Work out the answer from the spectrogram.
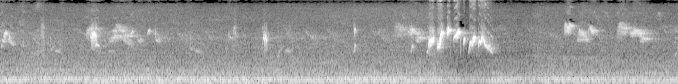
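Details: Caged red-whiskered bulbul of the Sông Kon line, played to train other birds' voices: scattered soft whistled notes, then a loud burst of rapid warbled phrases at about five seconds, over a low constant hum.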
